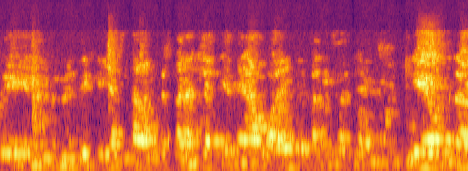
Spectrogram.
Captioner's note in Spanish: conversación de fondo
